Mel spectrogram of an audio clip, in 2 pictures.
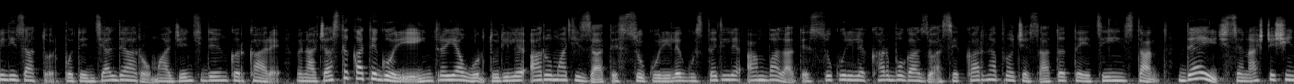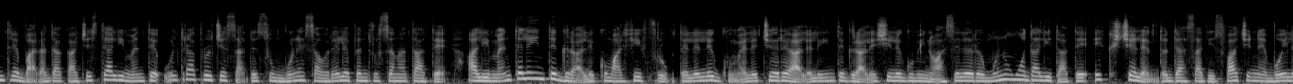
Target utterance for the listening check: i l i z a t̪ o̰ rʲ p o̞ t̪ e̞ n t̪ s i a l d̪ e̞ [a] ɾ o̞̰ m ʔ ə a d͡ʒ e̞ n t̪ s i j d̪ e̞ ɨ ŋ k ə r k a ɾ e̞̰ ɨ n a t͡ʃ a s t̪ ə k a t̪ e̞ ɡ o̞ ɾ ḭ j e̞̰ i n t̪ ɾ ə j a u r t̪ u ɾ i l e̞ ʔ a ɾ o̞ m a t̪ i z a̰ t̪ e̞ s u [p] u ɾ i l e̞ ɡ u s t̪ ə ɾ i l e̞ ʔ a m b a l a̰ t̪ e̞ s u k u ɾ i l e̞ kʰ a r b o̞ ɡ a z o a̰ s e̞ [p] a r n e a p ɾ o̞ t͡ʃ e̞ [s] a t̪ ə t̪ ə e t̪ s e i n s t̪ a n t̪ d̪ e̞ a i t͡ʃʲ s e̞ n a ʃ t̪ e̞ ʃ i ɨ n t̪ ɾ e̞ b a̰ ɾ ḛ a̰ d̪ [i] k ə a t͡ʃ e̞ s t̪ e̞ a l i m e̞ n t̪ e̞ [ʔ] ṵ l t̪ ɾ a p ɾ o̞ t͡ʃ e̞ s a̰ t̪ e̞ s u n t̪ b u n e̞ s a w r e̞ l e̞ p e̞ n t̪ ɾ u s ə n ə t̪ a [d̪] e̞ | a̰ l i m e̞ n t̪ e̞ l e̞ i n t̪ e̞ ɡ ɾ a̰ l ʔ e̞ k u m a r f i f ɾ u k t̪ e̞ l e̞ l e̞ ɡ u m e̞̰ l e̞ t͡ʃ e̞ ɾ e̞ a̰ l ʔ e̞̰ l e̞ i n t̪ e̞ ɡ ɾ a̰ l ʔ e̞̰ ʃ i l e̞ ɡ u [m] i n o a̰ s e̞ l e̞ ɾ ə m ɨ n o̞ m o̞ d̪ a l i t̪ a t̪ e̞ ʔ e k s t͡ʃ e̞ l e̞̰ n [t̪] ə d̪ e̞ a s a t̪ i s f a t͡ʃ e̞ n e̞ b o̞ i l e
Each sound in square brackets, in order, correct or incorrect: correct, incorrect, incorrect, correct, incorrect, correct, incorrect, correct, correct

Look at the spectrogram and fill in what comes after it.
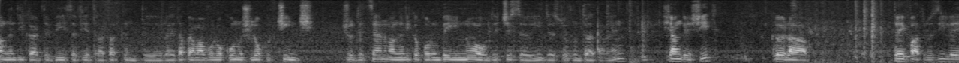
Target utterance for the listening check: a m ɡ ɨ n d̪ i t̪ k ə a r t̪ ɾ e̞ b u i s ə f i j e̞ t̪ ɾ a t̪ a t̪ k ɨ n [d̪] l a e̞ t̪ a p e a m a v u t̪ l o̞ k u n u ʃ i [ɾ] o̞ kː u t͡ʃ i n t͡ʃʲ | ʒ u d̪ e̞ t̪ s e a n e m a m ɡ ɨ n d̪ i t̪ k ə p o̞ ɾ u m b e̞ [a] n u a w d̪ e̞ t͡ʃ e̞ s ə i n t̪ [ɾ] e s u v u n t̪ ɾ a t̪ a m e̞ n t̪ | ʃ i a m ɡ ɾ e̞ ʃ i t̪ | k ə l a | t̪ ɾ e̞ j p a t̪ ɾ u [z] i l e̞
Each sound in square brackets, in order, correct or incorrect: correct, incorrect, incorrect, correct, correct

